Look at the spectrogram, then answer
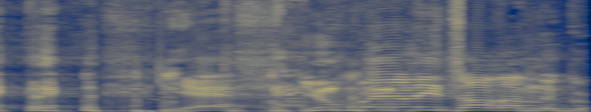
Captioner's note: laughing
